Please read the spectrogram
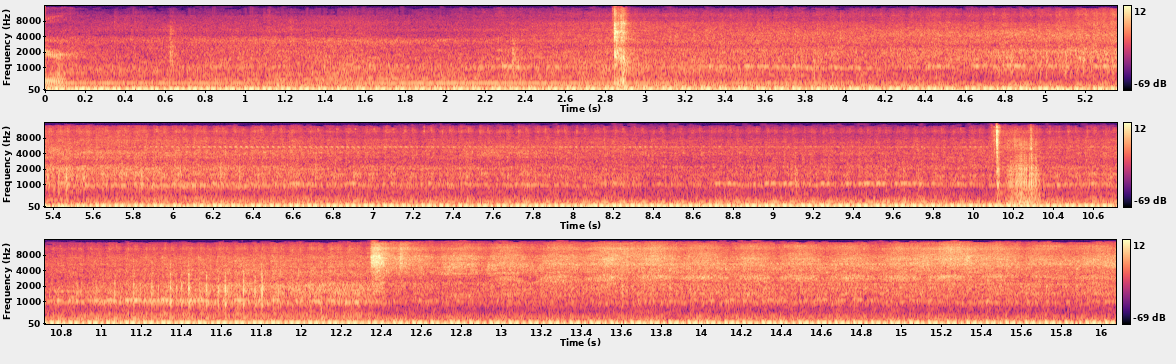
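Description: Side-by-side UTV engine running at a steady low drone while its boom sprayer sprays a patch of trail, a thin steady whine from the sprayer pump running over it and stopping about three-quarters of the way through. Two sharp clicks, one early and one later.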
